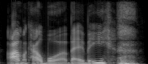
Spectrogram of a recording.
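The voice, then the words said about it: Bad put-on cowboy Texas accent. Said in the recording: “We're cowboys now ... I am from Texas. Why is that accent so bad all of a sudden?”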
